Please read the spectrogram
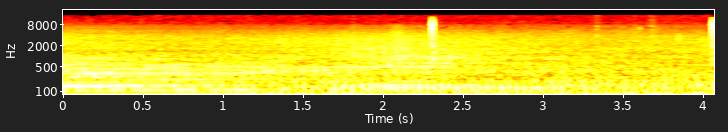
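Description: A steady low motor hum over a background haze, with one light click a little past halfway.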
